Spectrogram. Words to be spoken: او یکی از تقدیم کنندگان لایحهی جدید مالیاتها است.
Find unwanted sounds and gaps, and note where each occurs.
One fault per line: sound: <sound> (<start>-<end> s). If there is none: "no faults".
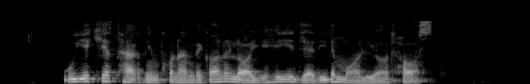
no faults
